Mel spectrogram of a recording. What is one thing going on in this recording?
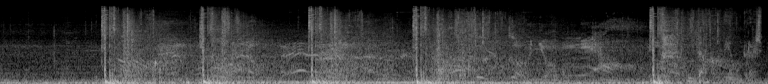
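A pistol fires sharp shots that echo.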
